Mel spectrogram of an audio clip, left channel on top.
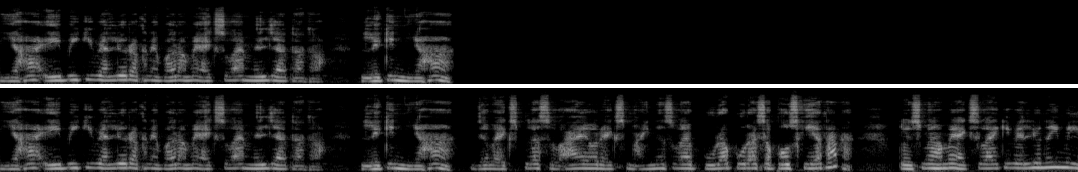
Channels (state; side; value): drops out; left; at 4.5 s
